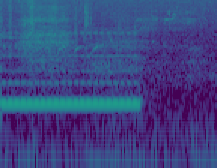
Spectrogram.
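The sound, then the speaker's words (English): A single steady, mid-pitched electronic phone tone sounds for nearly two seconds as a call is placed to the speaker's dad, then cuts off abruptly, leaving faint background noise. No one speaks. “So we're going to call my dad.”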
